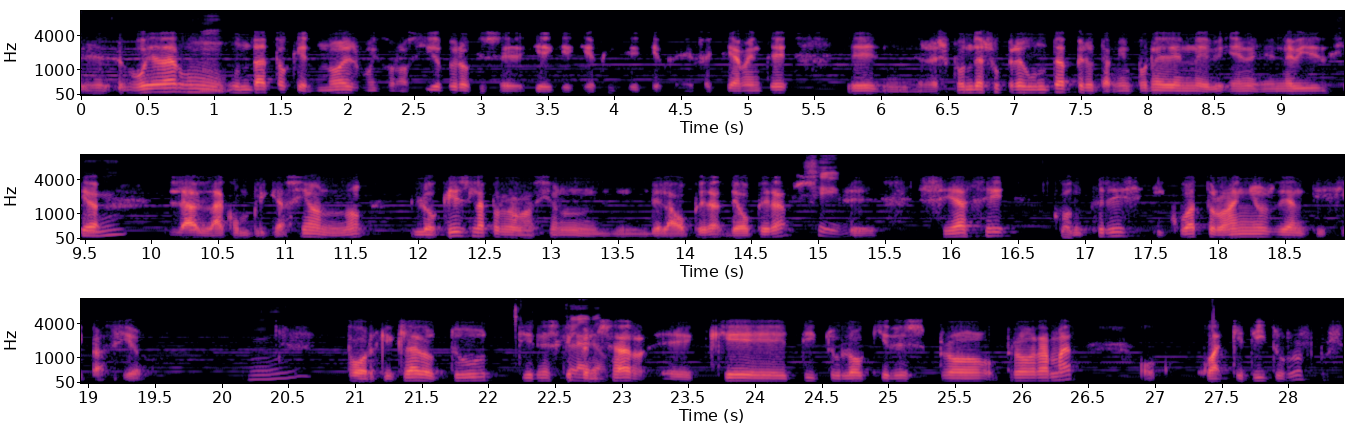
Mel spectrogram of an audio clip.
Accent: Madrid, Community of Madrid, Spain; mayores deberes como madrileño.

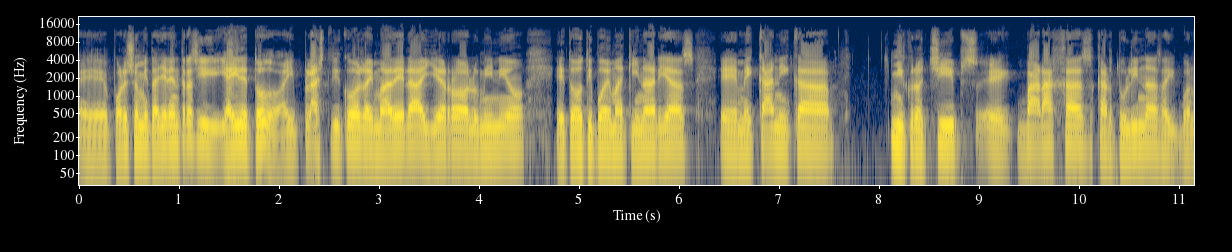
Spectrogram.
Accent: Spain; tengo aspecto como si fuera medio escocés, medio español, y la verdad que no, soy español y me encanta ser español y me siento muy de aquí

